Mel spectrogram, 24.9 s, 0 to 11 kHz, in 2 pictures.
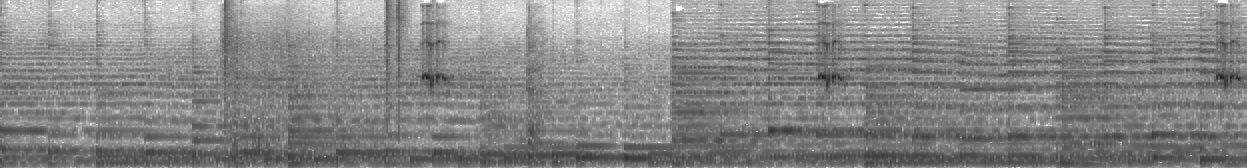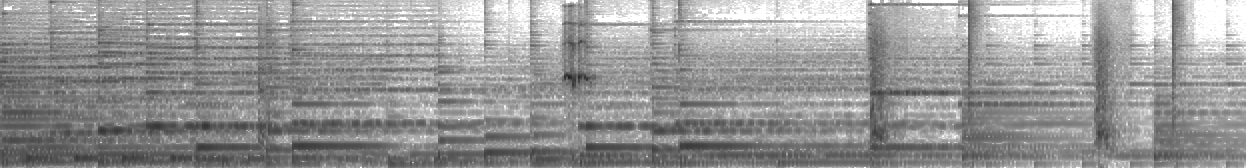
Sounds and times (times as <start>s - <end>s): Tender music: 0.0s - 24.9s.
